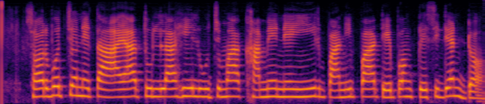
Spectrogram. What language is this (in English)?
Bangla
